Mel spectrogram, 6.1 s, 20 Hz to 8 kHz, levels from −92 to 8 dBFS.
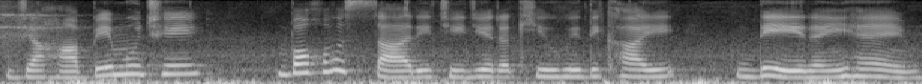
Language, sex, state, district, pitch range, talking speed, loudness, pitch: Hindi, female, Bihar, Kaimur, 195-240 Hz, 115 wpm, -16 LUFS, 205 Hz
